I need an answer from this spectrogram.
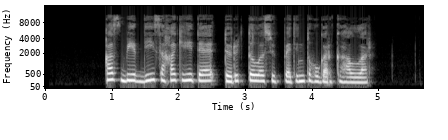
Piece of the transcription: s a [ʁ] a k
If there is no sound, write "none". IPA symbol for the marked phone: χ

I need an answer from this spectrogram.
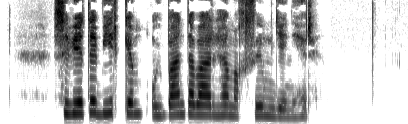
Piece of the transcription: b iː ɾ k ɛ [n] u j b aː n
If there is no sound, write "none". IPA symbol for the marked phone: m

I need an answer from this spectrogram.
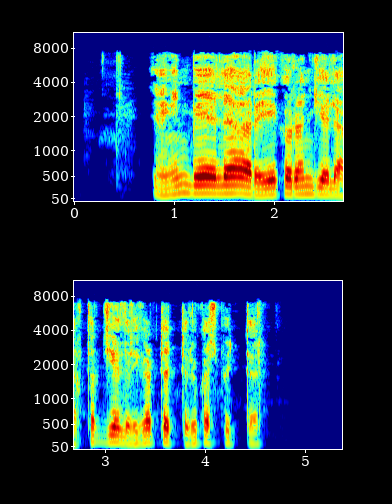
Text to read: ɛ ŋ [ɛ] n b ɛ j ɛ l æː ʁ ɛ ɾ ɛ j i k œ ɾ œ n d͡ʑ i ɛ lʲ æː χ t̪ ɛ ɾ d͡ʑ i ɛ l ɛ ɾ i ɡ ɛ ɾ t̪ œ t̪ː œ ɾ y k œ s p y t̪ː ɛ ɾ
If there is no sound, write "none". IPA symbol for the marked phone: i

